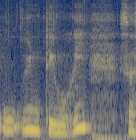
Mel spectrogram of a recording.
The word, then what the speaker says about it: théorie: donc, mais malgré tout, ça ne se prononce pas F, ça se prononce T.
